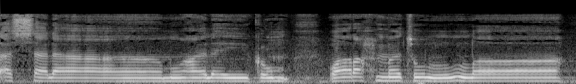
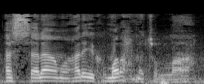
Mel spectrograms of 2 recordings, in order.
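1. تُمَدّ التحية وتُطال. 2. تُقال التحية قصيرة ومقطوعة. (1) "من يطيل" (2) "السنة نحذف السلام"

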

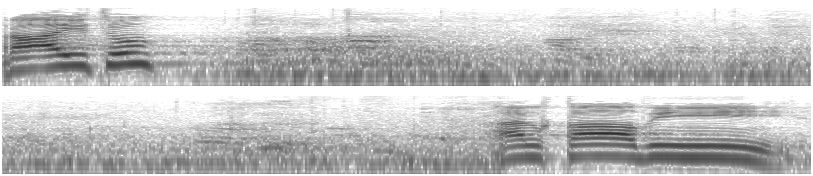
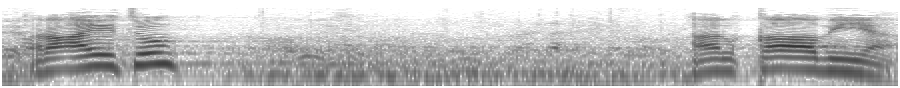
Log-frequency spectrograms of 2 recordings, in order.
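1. تنتهي الكلمة الأخيرة بياء ممدودة عادية. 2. تنتهي الكلمة الأخيرة بفتحة قصيرة مضافة. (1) "رأيت القاضي خطأ" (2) "الصواب رأيت القاضية"

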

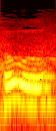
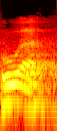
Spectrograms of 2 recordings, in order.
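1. Kata ini berakhir dengan vokal 'u'. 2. Kata ini berakhir dengan vokal 'a'. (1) "tidak huwu" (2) "Tetapi tetap dengan fathah"

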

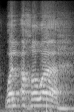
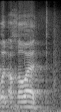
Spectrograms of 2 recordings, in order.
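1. الكلمة تنتهي بصوت h. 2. الكلمة تنتهي بصوت t. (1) "وقف بالهاء" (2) "الأصل أن يقف بالتاء"

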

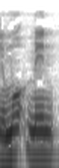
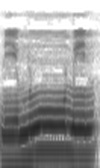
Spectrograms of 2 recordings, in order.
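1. تُسمع همزة قبل الحركة. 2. الهمزة تتحول إلى ضمة طويلة.

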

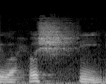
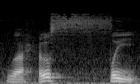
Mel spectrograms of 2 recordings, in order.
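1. Konsonannya dilafalkan sebagai bunyi sh. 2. Konsonannya adalah bunyi s yang tebal dan berat. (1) "Jangan baca seperti wahushi, itu baca shin" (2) "Usahakan saja baca sad seperti sin. Si yang ditebalkan"

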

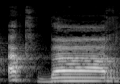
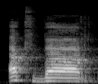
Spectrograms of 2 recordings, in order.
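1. Le mot est prononcé sous une forme altérée. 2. Le mot est prononcé sous une forme altérée.

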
